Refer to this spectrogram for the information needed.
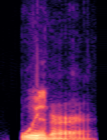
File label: "winner", American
